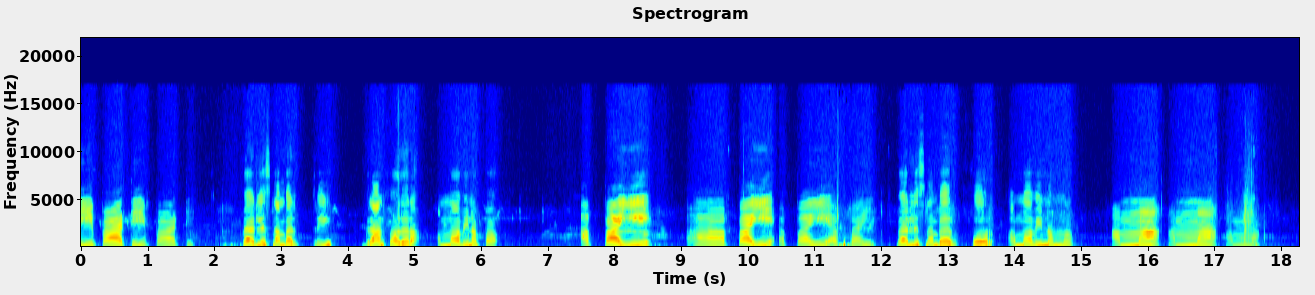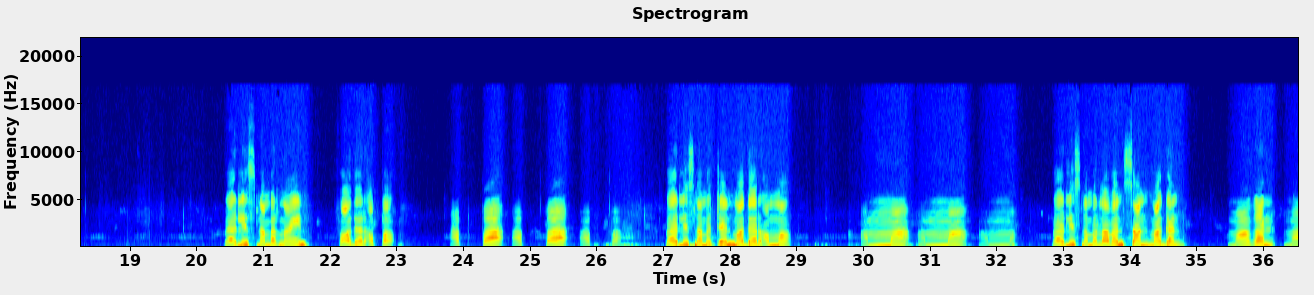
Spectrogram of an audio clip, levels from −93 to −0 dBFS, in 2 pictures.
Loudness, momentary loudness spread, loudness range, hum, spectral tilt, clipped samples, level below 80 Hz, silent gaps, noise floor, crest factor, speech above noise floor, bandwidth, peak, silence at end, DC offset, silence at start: -31 LUFS; 18 LU; 7 LU; none; -4 dB/octave; under 0.1%; -56 dBFS; none; -74 dBFS; 22 dB; 42 dB; 17 kHz; -10 dBFS; 0 s; under 0.1%; 0 s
